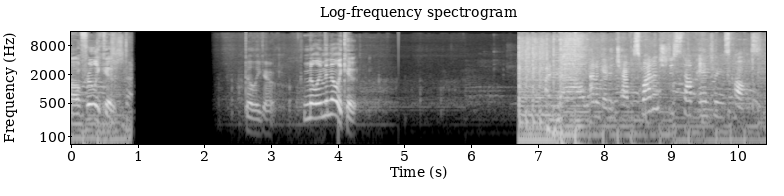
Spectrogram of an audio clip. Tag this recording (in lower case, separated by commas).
speech, music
